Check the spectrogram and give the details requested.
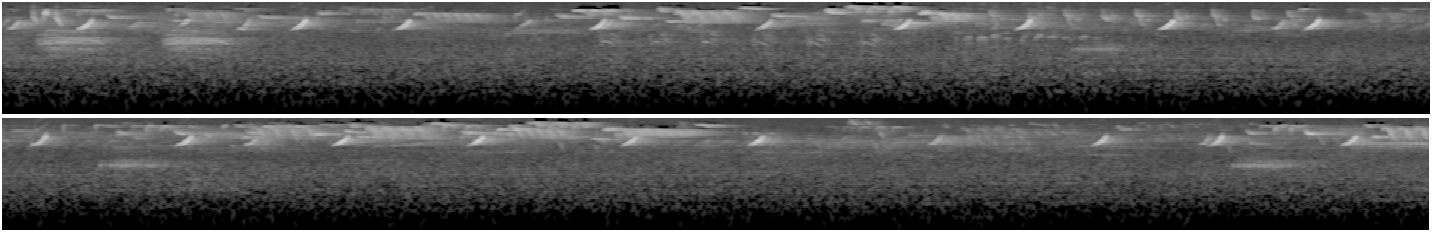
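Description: Small birds chirping and calling busily over a steady outdoor background, with short, sharp, high chirps repeating about once a second and overlapping call phrases.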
